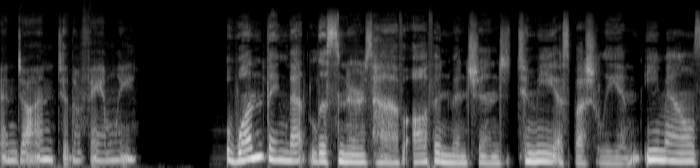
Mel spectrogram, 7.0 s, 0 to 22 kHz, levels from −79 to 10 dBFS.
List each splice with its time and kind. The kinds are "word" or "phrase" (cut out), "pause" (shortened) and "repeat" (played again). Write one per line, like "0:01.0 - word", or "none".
none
